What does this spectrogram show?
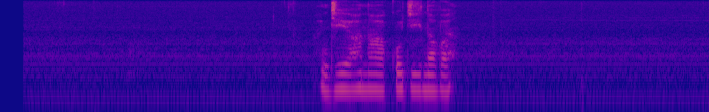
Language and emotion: Russian, neutral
